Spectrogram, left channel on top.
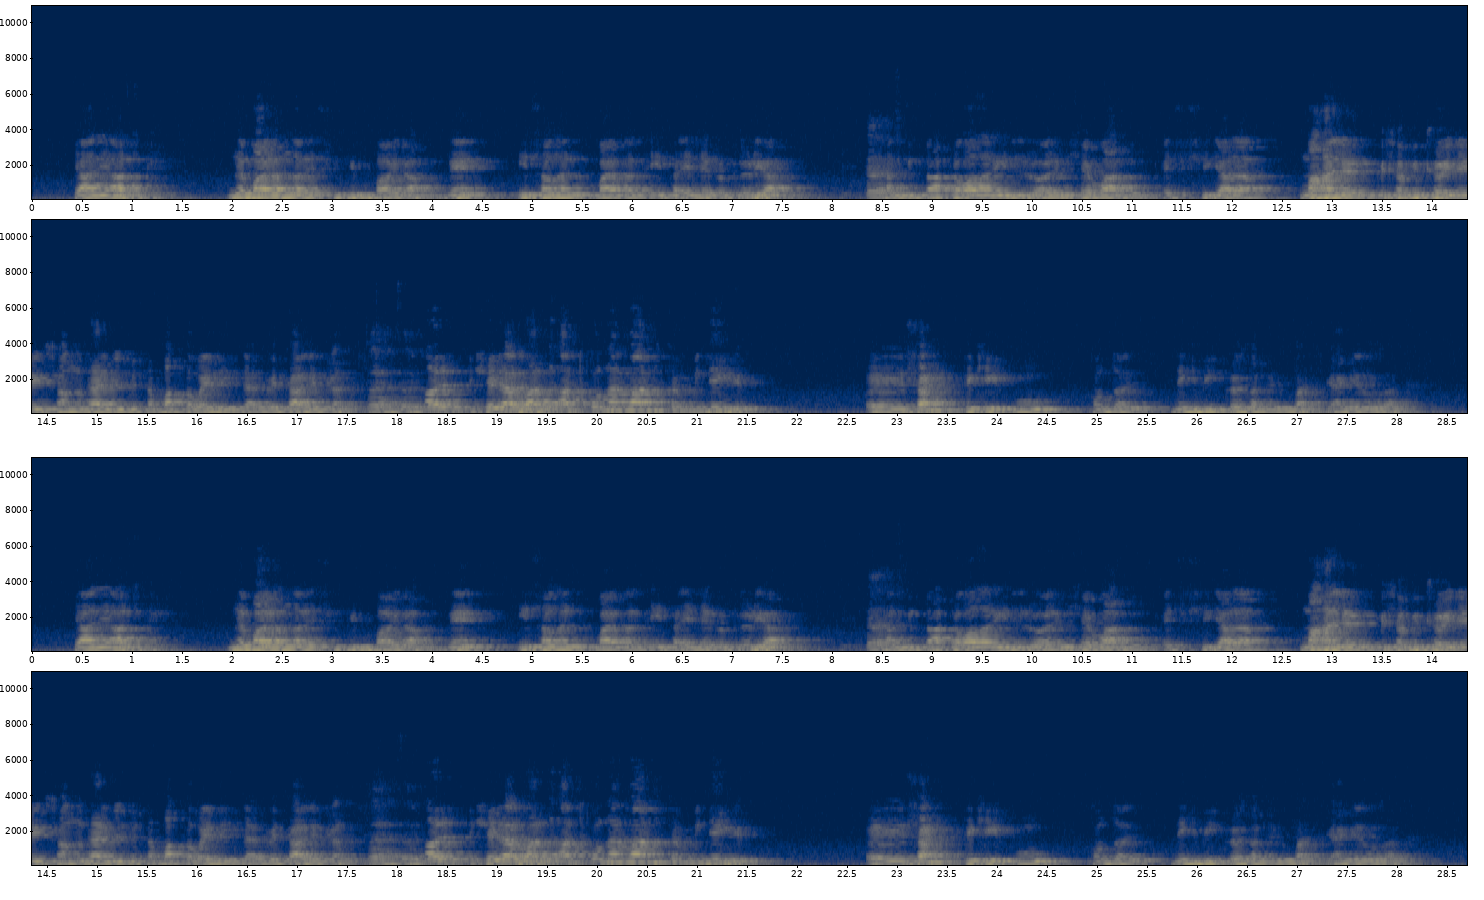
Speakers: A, on the left; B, on the left.
A: Yani artık
B: Hmm.
A: ne bayramlar eskisi gibi bayram ne insanların bayramlar ise elle öpülür ya
B: Evet
A: Hani mesela akrabalara gidilir. Öyle bir şey var mı? Eskişi ya da mahalle mesela bir köyde insanlar her gün mesela baklava yemeye gider vesaire filan.
B: evet evet.
A: Bir adet- şeyler vardı. Artık onlar var mı? Tabii emin değilim. Ee, sen peki bu konuda ne gibi gözlemlerin var? Yani genel olarak.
